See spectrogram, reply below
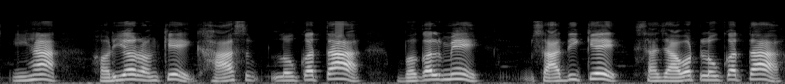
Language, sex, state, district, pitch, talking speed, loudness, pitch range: Hindi, male, Bihar, East Champaran, 205 Hz, 90 wpm, -17 LUFS, 170-230 Hz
